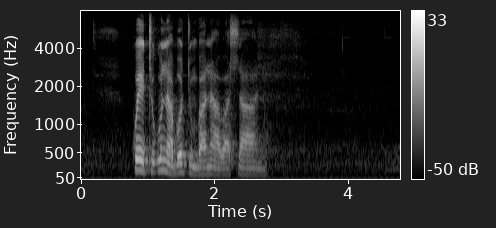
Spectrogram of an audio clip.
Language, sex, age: South Ndebele, male, 18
